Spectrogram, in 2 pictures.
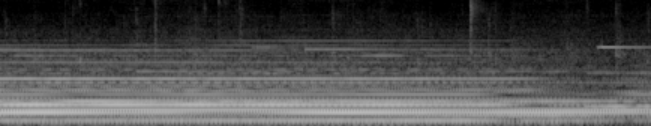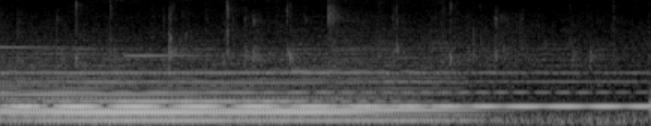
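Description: School concert band playing slow, sustained chords that gradually thin out and fade toward the end. From about halfway through, a held note pulses about twice a second.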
